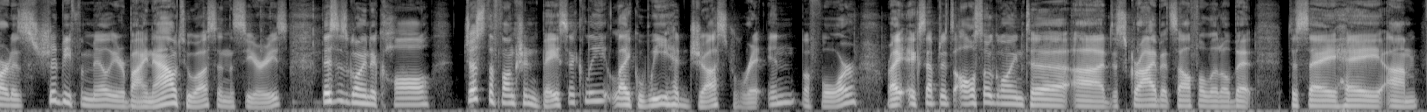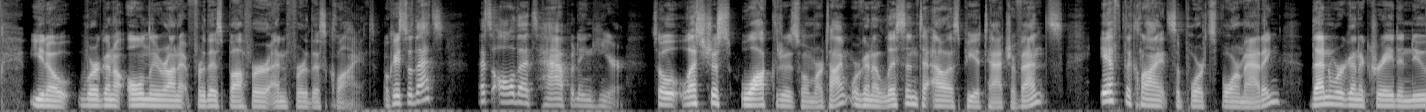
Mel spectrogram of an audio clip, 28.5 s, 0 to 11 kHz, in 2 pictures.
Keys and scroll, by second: 0.0-0.4 typing, 2.0 Escape, 2.6 k, 2.9 shift+v, 3.1 Escape, 8.4-11.9 typing.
